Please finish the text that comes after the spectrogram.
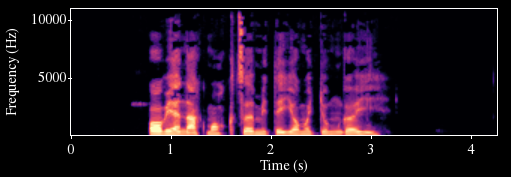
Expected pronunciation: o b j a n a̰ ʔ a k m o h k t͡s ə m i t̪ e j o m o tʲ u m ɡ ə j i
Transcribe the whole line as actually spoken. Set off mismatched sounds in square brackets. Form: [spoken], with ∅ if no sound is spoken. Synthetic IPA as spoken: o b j a n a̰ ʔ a k m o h k t͡s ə m i t̪ e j o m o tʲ u m ɡ ə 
